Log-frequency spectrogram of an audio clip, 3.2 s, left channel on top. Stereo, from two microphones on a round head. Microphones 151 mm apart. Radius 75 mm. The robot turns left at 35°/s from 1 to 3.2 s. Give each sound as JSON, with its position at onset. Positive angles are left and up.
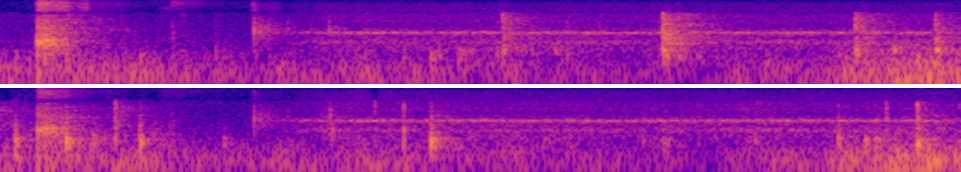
{"t": 0.1, "sound": "breaking glass", "side_deg": 45}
